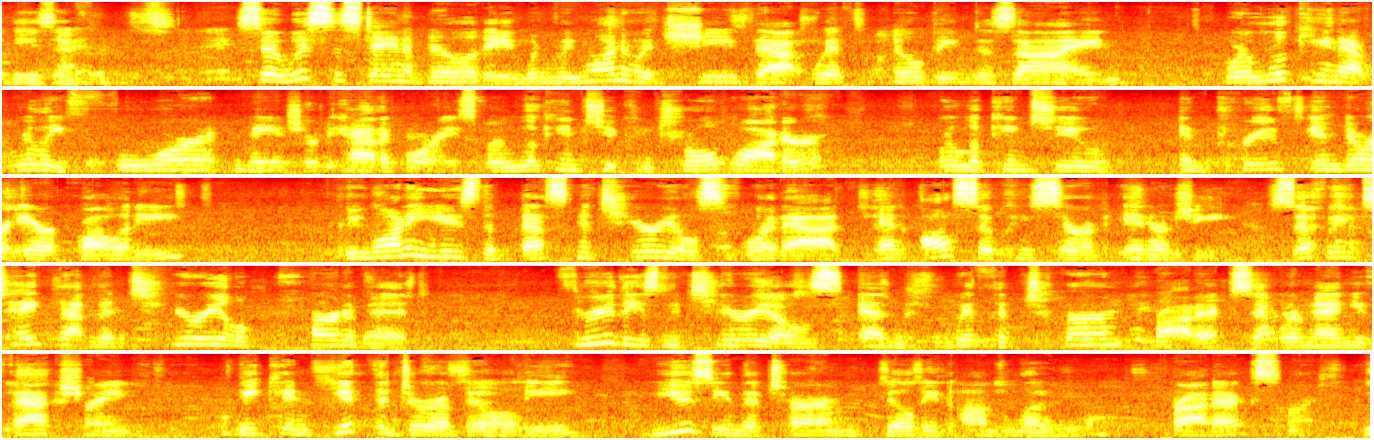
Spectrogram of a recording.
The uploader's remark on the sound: LIVE from Greenbuild 2023. We share a LIVE conversation from the 2023 Greenbuild International Conference and Expo in Washington D.C.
